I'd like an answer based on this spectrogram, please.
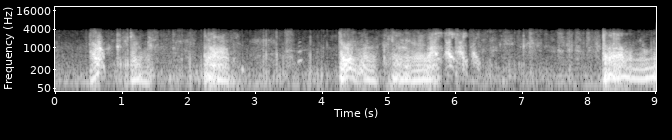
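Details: Lurcher dog playing wildly in attack mode, dive-bombing a person: bursts of rough, low growling and snarling barks in several loud clusters, with a person's voice and laughter between them.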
